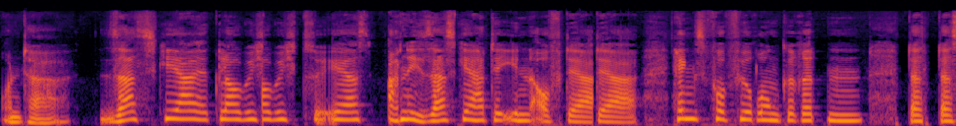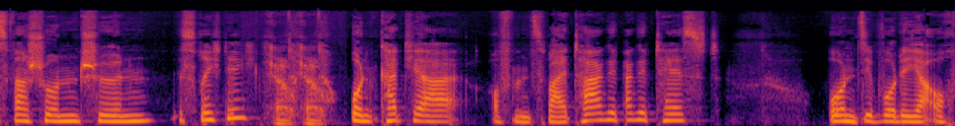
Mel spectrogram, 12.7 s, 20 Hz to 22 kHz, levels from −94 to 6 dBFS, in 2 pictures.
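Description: Speech clip with overlapping chunks: right after "hatte ihn auf" at 3.95 s, and again at 10.55 s, about 200 ms replays as 2-second chunks start before the previous one finishes, giving a stutter.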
